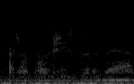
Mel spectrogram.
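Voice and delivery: very soft, voiceless aside; whisper. Real, not acted. Player unsure about a game figure, whispered. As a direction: whisper it warily. Hushed doubt in horror game.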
